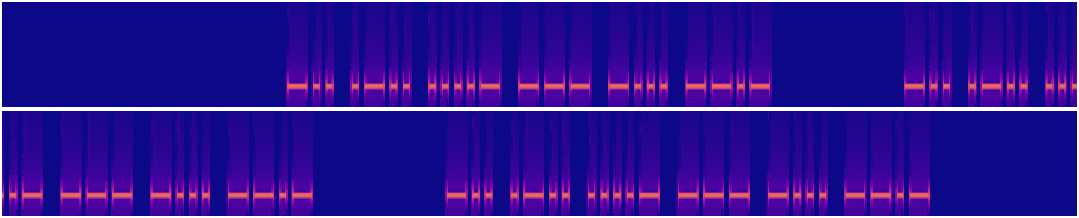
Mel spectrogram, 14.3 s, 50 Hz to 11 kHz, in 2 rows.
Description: Morse code, heard as a keyed tone, about 28 wpm, 700 Hz. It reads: DL4OBQ DL4OBQ DL4OBQ
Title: USA Call Signs - 6 Characters - Repeated 3x - 28wpm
